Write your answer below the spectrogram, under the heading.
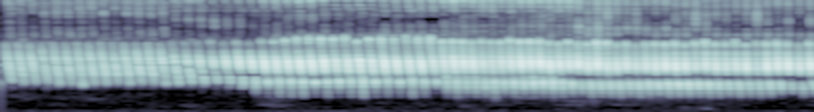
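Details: Canary lure song for a less eager bird: a continuous very rapid, buzzy high trill, steady and slightly rising in intensity throughout.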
